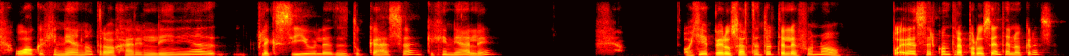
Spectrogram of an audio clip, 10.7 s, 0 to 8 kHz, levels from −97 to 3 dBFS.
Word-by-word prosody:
Guau, 185 +4 +5
qué - - -4
genial, 175 -2 -2
¿no? 210 +3 -5
Trabajar 150 -1 -2
en 165 -4 -6
línea 200 +9 -3
de 200 -3 -4 0.4
flexibles, 180 - 0
desde 140 -4 -8
tu - - -13
casa. 205 - -2
Qué 180 - -10
genial, 195 -1 -1
¿eh? 265 +4 -6 1.9
Oye, 215 -2 0
pero 170 -4 +7
usar 165 +2 +3
tanto 195 +5 -1
el 225 - -4
teléfono 155 +4 +1 0.5
puede 215 0 +5
ser 205 -2 0
contraproducente, 200 - +3
¿no 170 -2 -1
crees? 255 +6 -5
185 Hz, 145 wpm, -27 LUFS, 165-215 Hz, 1.9 s, pero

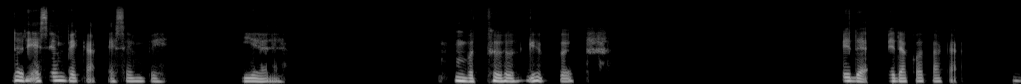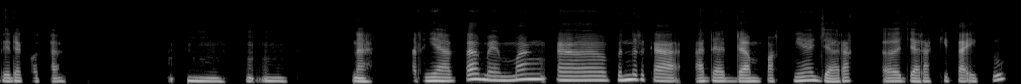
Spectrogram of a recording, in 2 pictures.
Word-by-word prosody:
Dari 175 -2 +4
SMP 175 -2 +1
Kak. - - -8
SMP. 145 -1 -4 0.7
Iya. 140 -2 -1 1.7
Betul, 150 -1 +3
gitu. 155 -2 -2 2.7
Beda. 155 -4 +2 0.2
Beda 145 -1 +1
kota 150 -1 -5
Kak. - - -11 0.5
Beda 155 -1 -1
kota. 145 0 -6 1.0
Hmm 150 -3 +1 0.2
hmm. 155 +1 -1 0.8
Nah, 140 -1 +5 0.4
ternyata 165 +7 +3
memang, 220 +4 +4
eee, 195 -2 +3
benar 220 +3 +5
Kak, 160 -3 +2 0.2
ada 150 0 +1
dampaknya 145 +5 +1
jarak, 160 -1 0 0.2
eee, 145 0 0
jarak 145 0 -1
kita 150 -3 0
itu 195 - -3
155 Hz, 80 wpm, -28 LUFS, 145-175 Hz, 2.7 s, Nah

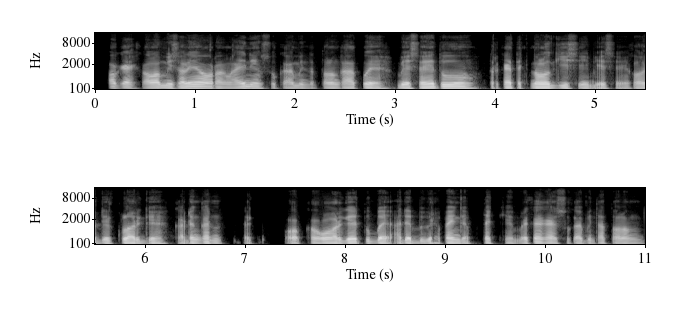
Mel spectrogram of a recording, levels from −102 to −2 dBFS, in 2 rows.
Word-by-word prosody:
Oke. 100 -4 -3
Kalau 100 +2 +1
misalnya 105 +5 +3
orang 105 -4 0
lain 110 +2 +1
yang 105 - -6
suka 100 - -9
minta 95 -1 -7
tolong 95 +3 -4
ke 95 - -5
aku 95 +1 -2
ya, - - -4
biasanya 95 +2 +3
itu 115 0 +4 0.2
terkait 100 -2 0
teknologi 100 -2 +2
sih. 90 +1 -4
Biasanya 90 -1 -5
kalau 90 +1 0
dari 90 0 -1
keluarga, 85 -1 +2
kadang 95 -1 -1
kan, 105 +1 0 0.3
eee, - - -8 0.3
kalau - - -1 0.2
keluarga 95 +2 +5
itu 115 +2 -6
banyak 90 -3 +4
ada 90 0 +3
beberapa 90 0 -4
yang 90 - +3
gaptek 85 -1 -5
ya, 90 - -8
mereka 95 +3 0
kayak 95 -2 +1
suka 90 0 -5
minta 85 -1 -5
tolong. 90 +1 -4
95 Hz, 205 wpm, -25 LUFS, 90-100 Hz, 0.3 s, keluarga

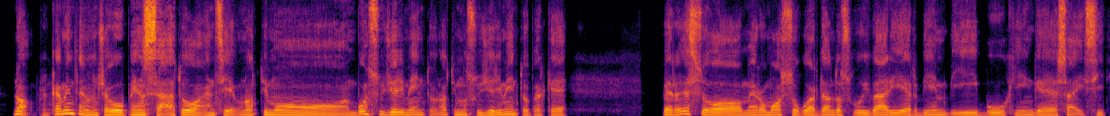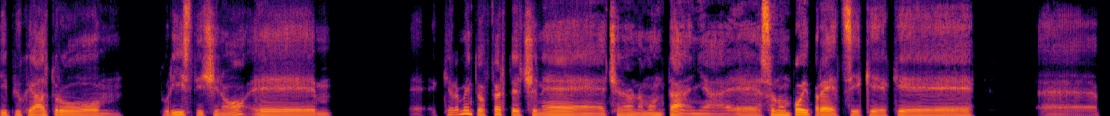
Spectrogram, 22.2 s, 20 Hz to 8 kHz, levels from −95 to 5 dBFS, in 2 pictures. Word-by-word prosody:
No, - - +4
francamente, 180 - +2
non 140 -3 0
ci 125 - -2
avevo 140 +2 +8
pensato, 140 -1 +7
anzi, 125 -3 +1
è - - -1
un 130 +7 -7
ottimo 135 -5 +1
è - - -4
un 125 - -5
buon 185 +5 +3
suggerimento, 155 -4 +1
è 115 - -9
un 140 - -8
ottimo 150 -1 -4
suggerimento 135 0 -1
perché, 125 +1 -5 0.9
per 160 -2 +2
adesso, 140 -7 +3
m'ero 140 +1 -2
mosso 150 0 0
guardando 140 +1 +1
su 135 -1 -4
i 135 - 0
vari 135 0 +2
Airbnb, 135 +1 -3
Booking, 135 0 -3
sai, 110 - -1
siti 140 +4 -1
più 125 - -9
che 140 - -5
altro, 130 -3 -3
mhmm, 100 -3 -17 0.4
turistici, 125 -2 -2
no, 130 +9 -6
ehm, 115 -1 -4 0.8
e - - -25
e - - -30
chiaramente 185 +7 -4
offerte 155 -6 -2
ce 130 - -1
n'è 120 -2 -3
ce 120 - -3
n'è 120 - -7
una 120 -1 -7
montagna, 110 -4 -5
ehm, 115 0 -8
sono 135 0 +5
un 130 - -2
po' 160 +6 +4
i 145 - 0
prezzi 130 -3 +1
che 115 -2 -6
che, 115 -1 -4 0.7
ehm, - - -16
130 Hz, 155 wpm, -21 LUFS, 120-140 Hz, 0.9 s, avevo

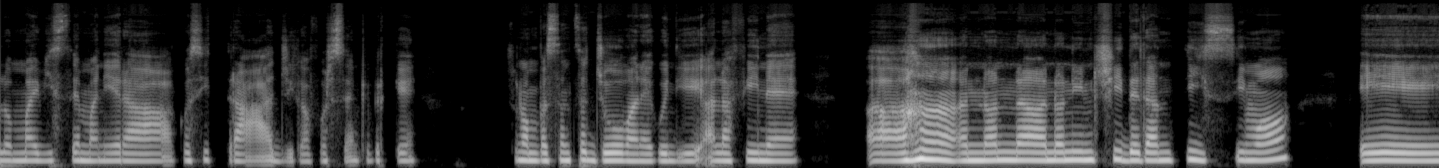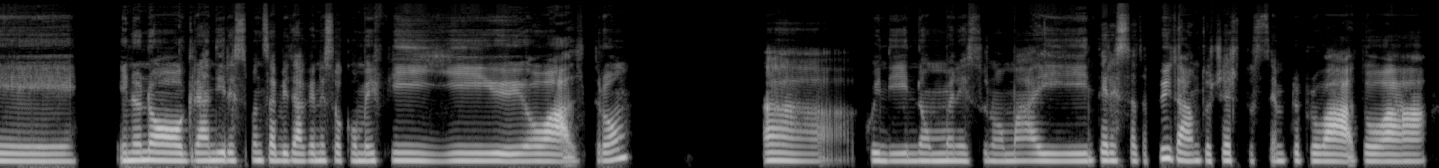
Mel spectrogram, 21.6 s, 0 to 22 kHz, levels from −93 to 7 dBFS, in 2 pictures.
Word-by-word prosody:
l'ho 185 0 -4
mai 185 0 -3
vista 180 +1 -9
in 190 - -1
maniera 180 -1 -4
così 195 +2 -9
tragica, 90 - -7
forse 180 +2 -11
anche 190 -1 -12
perché 185 0 -11 0.6
sono 195 -1 -2
abbastanza 185 +1 -1
giovane 180 -1 +1
quindi 175 0 -4
alla 180 -1 -2
fine, 180 -1 -1 0.5
uhm, 185 +2 +7
non 190 +1 +5
non 195 0 +5
incide 200 0 +3
tantissimo, 195 +2 0 0.5
ehm, 180 -2 +1 0.3
e 185 - -2
non 190 +1 +4
ho 190 -1 +5
grandi 185 +1 0
responsabilità, 185 -1 -3
che 180 - -3
ne 185 - 0
so, 185 - -6
come 180 -1 -3
i - - -1
figli 180 -1 -2
e 175 - -3
o 175 0 -1
altro 185 - 0 1.0
uhm, 180 -2 -3 0.2
quindi 180 -1 -4
non 180 0 -3
me 180 0 -1
ne 175 0 -4
sono 175 0 -10
mai 175 0 -4
interessata 185 -1 -4
più 240 - -1
di - - -3
tanto, 180 -2 -2
certo 185 0 -7
ho - - -16
sempre 180 +1 -9
provato 175 0 0
a, 170 0 +1
180 Hz, 145 wpm, -22 LUFS, 175-190 Hz, 1.0 s, uhm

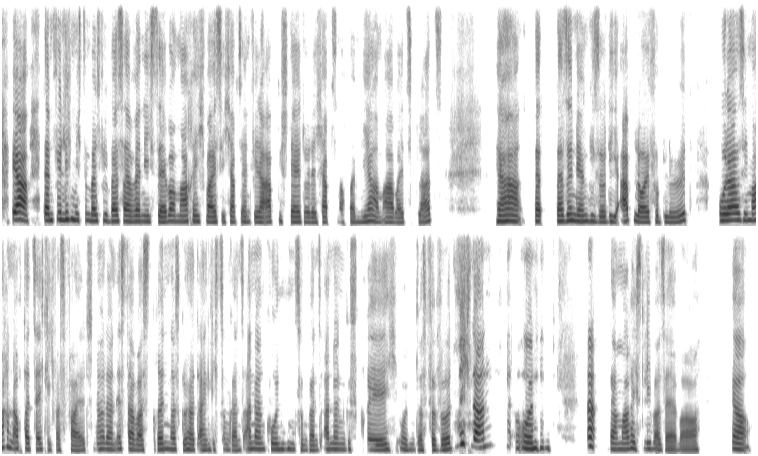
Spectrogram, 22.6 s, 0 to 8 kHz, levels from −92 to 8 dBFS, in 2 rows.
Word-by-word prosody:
ja, 255 -4 +10 0.2
dann 230 -1 +5
fühle 255 +1 +2
ich - - 0
mich 240 -3 +2
zum 230 -2 -7
Beispiel 215 0 0
besser, 200 -1 +3
wenn 200 0 +1
ich's 195 -1 -4
selber 190 +2 +2
mache. 195 +1 0
Ich 195 -2 -5
weiß, 180 0 +3
ich 180 +1 -10
habe 180 - +1
es - - -11
entweder 180 -1 -1
abgestellt 185 -1 -2
oder 170 -1 -3
ich 165 +2 -10
habe 180 - 0
es - - -10
noch 160 -2 -11
bei - - -5
mir 185 +5 -2
am 175 -2 -4
Arbeitsplatz. 165 -1 -4 0.8
Ja, 205 0 +5 0.2
da 205 - +5 0.2
da 205 0 +4
sind 220 0 +4
irgendwie 200 0 +1
so 185 0 -1
die 190 0 -4
Abläufe 190 -3 +2
blöd, 180 +7 -2 0.5
oder 230 +1 +7
sie 230 - -2
machen 235 +2 0
auch 220 - -1
tatsächlich 195 -3 -4
was - - -7
falsch, 160 +2 -5
ne? 210 +1 -4
Dann 200 -2 -3
ist 210 0 -5
da 190 -2 +1
was 175 0 -1
drin, 200 +2 -1
das 195 0 -4
gehört 185 0 -3
eigentlich 180 +1 -6
zum 190 -1 -12
ganz 165 0 -6
anderen 210 -1 -3
Kunden, 200 0 -4
zum 180 -2 -10
ganz 170 -1 -5
anderen 195 0 -4
Gespräch 185 -2 -3
und 185 -3 -7
das 175 - -3
verwirrt 185 +3 0
mich 395 -1 +5
dann. 270 +1 +7 0.4
Und, 230 0 +3 0.6
ja, 310 -2 +7 0.2
da 205 -2 0
mache 200 +3 0
ich's 210 - -8
lieber 215 -3 -3
selber. 95 - -3 0.5
Ja. 200 -2 +4
195 Hz, 195 wpm, -24 LUFS, 180-215 Hz, 0.8 s, ja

